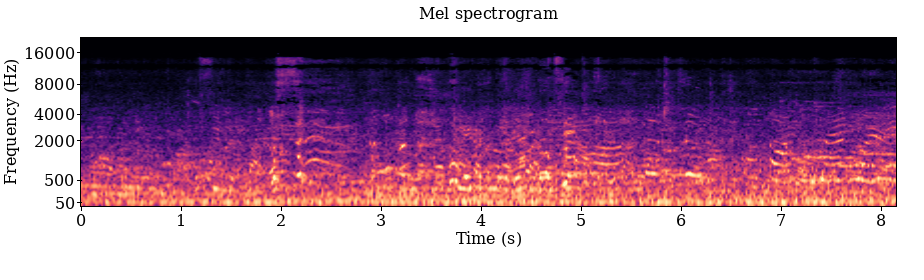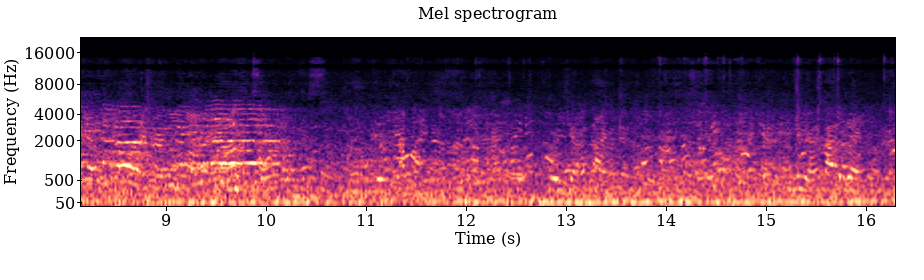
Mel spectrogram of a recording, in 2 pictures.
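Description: Young women chat and laugh together nearby, outdoors.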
